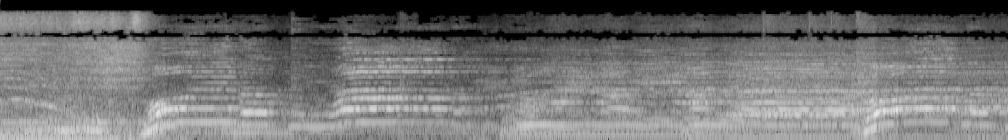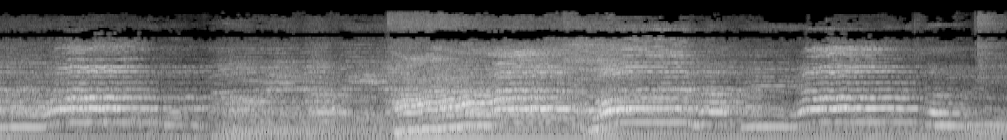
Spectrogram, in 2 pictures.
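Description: A woman singing live with a band, in long phrases that each slide up into a held, wavering note, over sustained electric bass and keyboard chords.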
